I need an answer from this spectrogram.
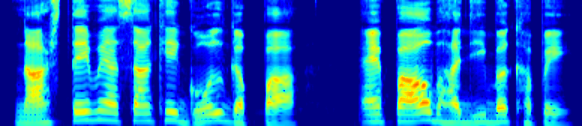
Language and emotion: Sindhi, neutral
